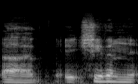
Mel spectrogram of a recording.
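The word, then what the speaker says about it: Siobhan: up in Season 2, if you see the letter S and I, it's pronounced like sha. So when you like Shiv, Shivan, when you see the character name pronounced like that, or Celtic pronunciation is different.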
